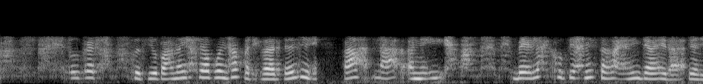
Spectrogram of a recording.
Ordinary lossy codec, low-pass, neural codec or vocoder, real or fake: none; 3.6 kHz; codec, 16 kHz in and 24 kHz out, 0.6 kbps, FocalCodec, streaming, 2048 codes; fake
